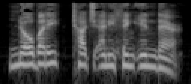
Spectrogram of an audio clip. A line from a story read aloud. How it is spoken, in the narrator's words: I yelled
